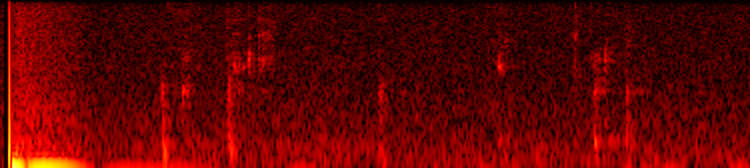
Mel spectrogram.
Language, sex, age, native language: Icelandic, female, 60-69, Icelandic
